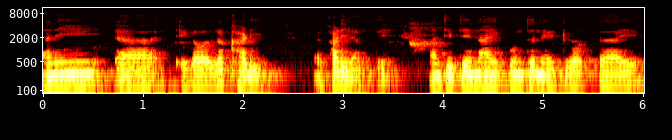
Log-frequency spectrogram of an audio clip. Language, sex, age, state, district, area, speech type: Marathi, male, 30-45, Maharashtra, Ratnagiri, urban, spontaneous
